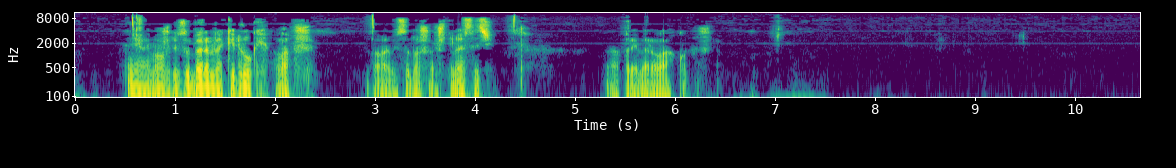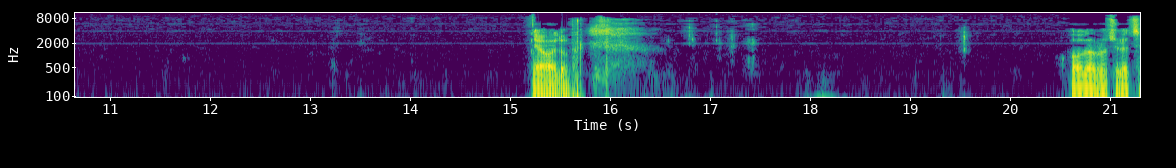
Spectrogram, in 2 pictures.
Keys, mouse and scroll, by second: 1.5 ctrl+z, 3.8 click, 7.5 [, 9.5 ], 11.2-12.3 drag, 13.4 [, 14.1 click, 17.1 ctrl+z, 19.1 ].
